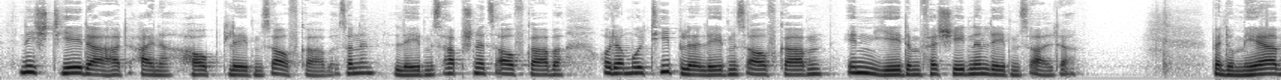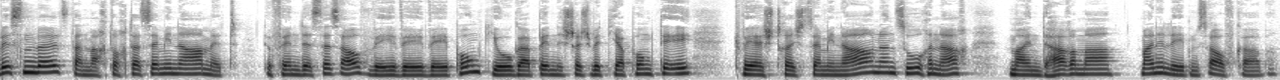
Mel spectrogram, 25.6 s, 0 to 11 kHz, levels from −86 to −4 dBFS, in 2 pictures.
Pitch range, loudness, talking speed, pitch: 145-185 Hz, -18 LUFS, 95 wpm, 160 Hz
